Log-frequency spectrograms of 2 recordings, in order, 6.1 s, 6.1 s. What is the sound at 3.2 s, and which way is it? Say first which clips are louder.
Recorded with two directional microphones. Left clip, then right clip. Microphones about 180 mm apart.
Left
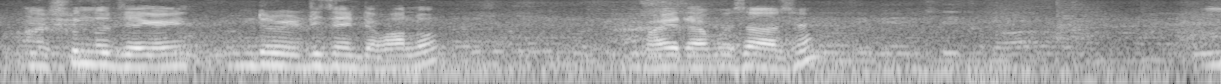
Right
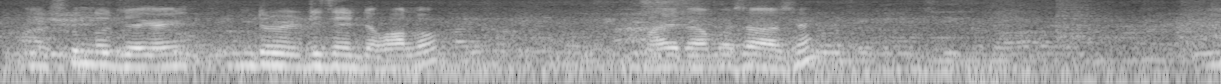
Speech: left 5 dB; 5° left (ahead or behind).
